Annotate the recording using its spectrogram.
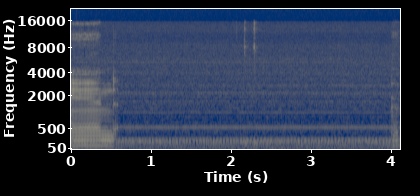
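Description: A short bit of a man's voice at the start, then quiet room tone with a steady hum. Two faint computer mouse clicks come a little over two seconds in.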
